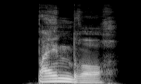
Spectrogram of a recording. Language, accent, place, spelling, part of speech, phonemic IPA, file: German, Germany, Berlin, Beinbruch, noun, /ˈbaɪ̯nbʁʊx/, De-Beinbruch.ogg
- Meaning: fracture of the leg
